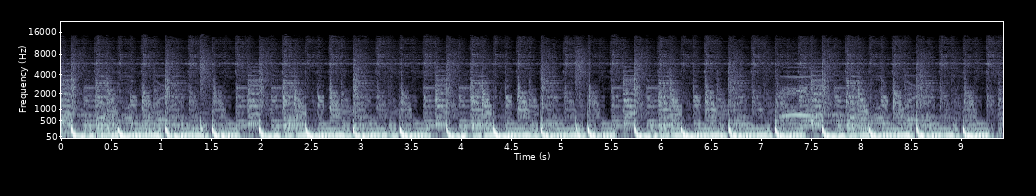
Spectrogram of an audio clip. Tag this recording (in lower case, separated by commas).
music, speech, disco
